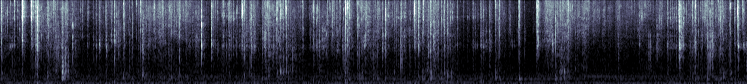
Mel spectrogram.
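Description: A utility blade scrapes and cuts flakes off a solid pink hard dry bar soap with an orange-red outer layer, held in a gloved hand. Dense, crisp crinkling and scraping is broken by sharp bright snaps as flakes break away, over a faint steady low hum. The flakes come off in a quick, uneven stream of dry crackles.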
